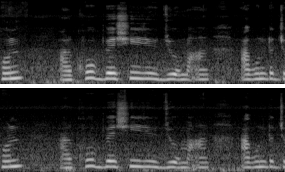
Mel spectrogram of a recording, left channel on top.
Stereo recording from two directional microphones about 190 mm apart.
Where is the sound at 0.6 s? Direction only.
10° left (ahead or behind).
